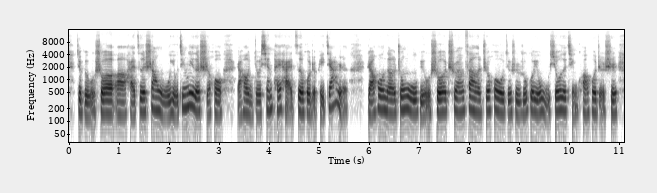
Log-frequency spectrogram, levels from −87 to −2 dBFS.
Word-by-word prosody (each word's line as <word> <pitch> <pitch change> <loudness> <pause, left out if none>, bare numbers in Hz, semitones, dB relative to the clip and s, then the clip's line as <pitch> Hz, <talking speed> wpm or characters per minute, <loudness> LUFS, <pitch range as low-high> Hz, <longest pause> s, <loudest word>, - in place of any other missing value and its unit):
就 165 - +1
比 155 - -4
如 135 - 0
说， 155 -1 +4
啊， 150 -1 -1
孩 135 - -3
子 170 +3 +2
上 185 +1 -1
午 135 0 -2
有 145 -3 -1
精 215 +8 -2
力 240 -1 +6
的 175 -4 +6
时 150 -3 -4
候， 155 -2 -1 0.3
然 135 - -5
后 160 -1 0
你 145 - -8
就 150 +1 -3
先 185 +6 -4
陪 195 -2 -1
孩 200 - -4
子 175 -3 +4
或 160 -1 +2
者 - - -5
陪 - - -4
家 220 +5 -2
人。 - - -3 0.3
然 - - +1
后 195 -2 +2
呢， 160 -2 +1
中 190 +4 +1
午 165 -3 +2
比 165 - -4
如 - - -1
说 165 0 +4
吃 175 +3 -4
完 175 0 -2
饭 185 -2 0
了 160 - -1
之 180 +3 0
后， 180 -4 +3
就 155 - -3
是 160 -1 -5
如 150 +1 -3
果 175 0 +1
有 160 0 +2
午 175 - -5
休 180 +1 +2
的 180 - +2
情 175 - -10
况， 155 - -6
或 165 -1 +2
者 - - -5
是， 160 0 -1
165 Hz, 295 characters per minute, -21 LUFS, 155-185 Hz, 0.3 s, 力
